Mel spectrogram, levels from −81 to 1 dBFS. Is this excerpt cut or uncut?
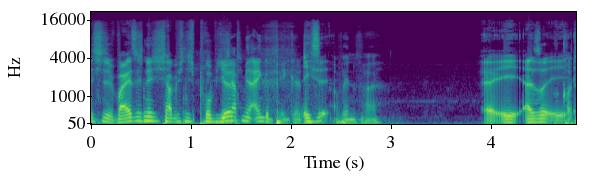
uncut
